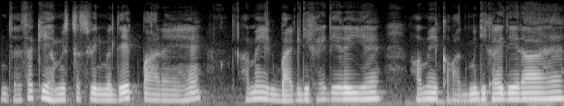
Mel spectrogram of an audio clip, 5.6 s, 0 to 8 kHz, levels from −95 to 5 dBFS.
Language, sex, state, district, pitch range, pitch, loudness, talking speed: Hindi, male, Uttar Pradesh, Shamli, 120-135 Hz, 130 Hz, -17 LUFS, 255 wpm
